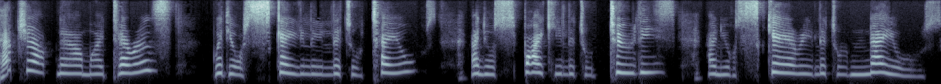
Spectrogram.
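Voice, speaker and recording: A female-sounding voice takes on a put-on character at a high pitch. The pace is fairly slow. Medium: read story.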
